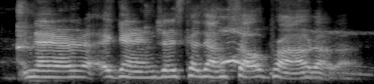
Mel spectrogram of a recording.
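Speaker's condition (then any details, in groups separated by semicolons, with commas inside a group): Cerebral palsy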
